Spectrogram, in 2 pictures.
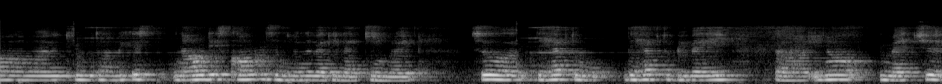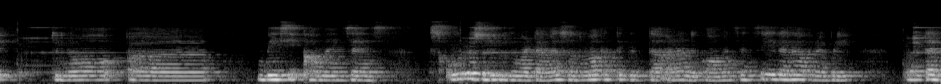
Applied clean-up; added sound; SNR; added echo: neural separator model SepFormer DNS4.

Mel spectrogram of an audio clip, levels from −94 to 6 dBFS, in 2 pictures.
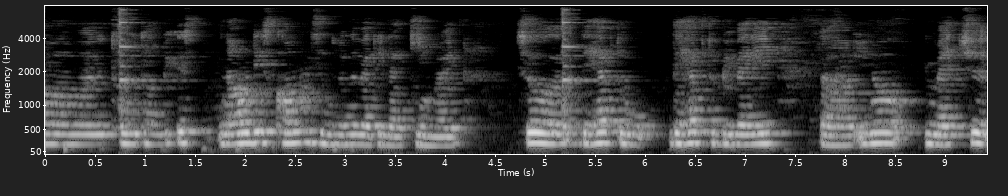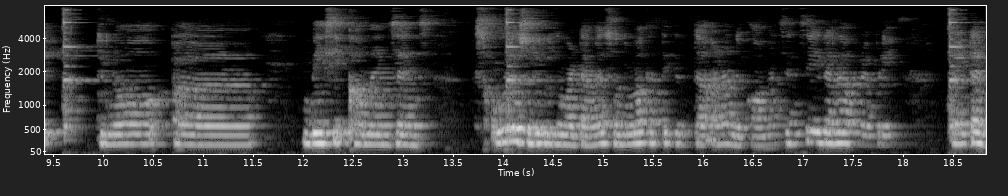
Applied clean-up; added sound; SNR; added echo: classical method WPE with log-MMSE.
